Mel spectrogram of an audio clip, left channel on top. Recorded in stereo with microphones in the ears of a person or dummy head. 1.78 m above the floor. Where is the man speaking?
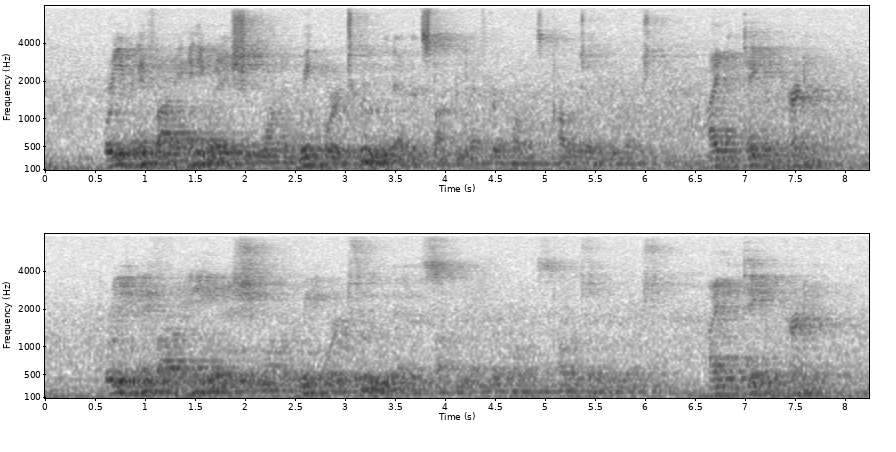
65° left (ahead or behind), 2.5 m; by 7.8 s 15° left (ahead or behind), 3 m.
